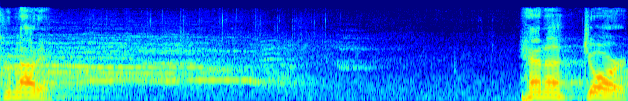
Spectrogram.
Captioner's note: cheering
